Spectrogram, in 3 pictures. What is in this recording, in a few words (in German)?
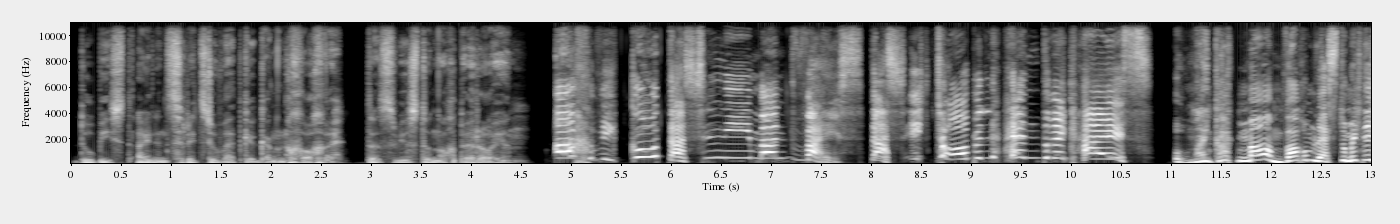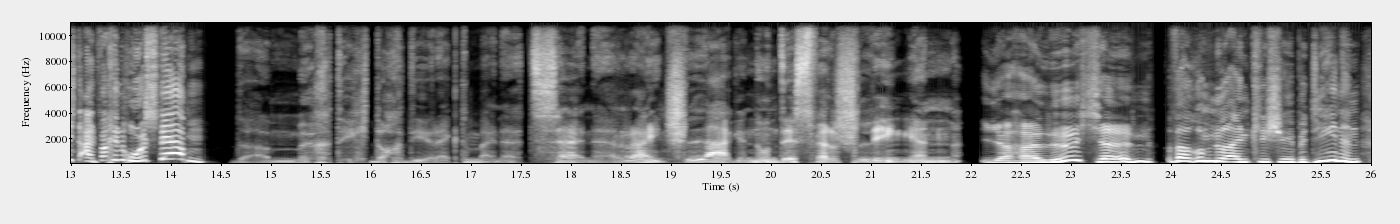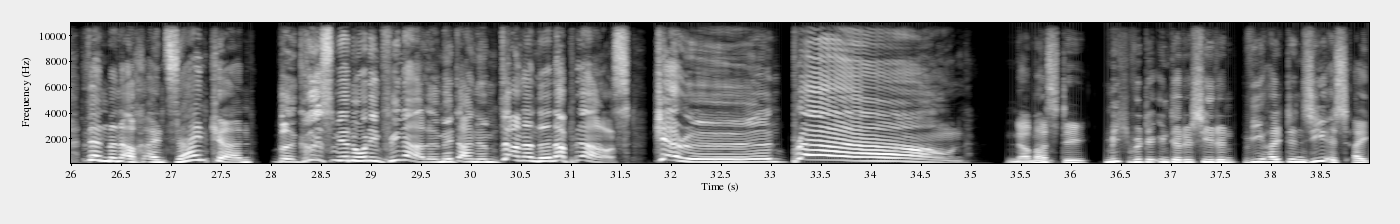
Trickstimmen; sprecher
